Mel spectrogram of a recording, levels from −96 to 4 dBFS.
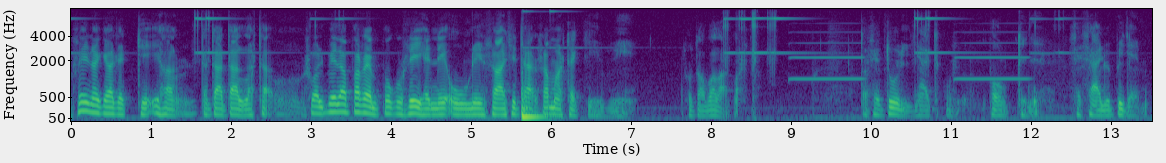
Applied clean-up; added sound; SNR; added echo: none; Wind instrument, woodwind instrument + Bicycle bell; 19 dB; none.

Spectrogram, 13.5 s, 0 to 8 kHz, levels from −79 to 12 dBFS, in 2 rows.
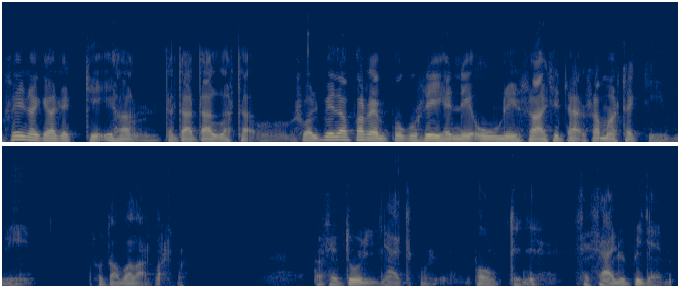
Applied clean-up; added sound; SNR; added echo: neural mask model Resemble Enhance denoiser.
